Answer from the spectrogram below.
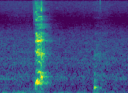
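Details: Adult woman with a long bout of hiccups, possibly stress-related she thinks: two abrupt, short gulping sounds, the first louder; hiccups.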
